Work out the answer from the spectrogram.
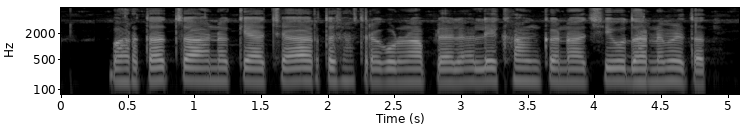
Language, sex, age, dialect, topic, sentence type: Marathi, male, 18-24, Standard Marathi, banking, statement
